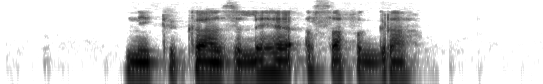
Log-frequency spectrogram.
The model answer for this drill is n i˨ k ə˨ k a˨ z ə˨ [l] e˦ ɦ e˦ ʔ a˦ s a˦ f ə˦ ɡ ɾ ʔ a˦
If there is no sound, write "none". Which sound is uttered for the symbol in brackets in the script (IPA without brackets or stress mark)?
l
